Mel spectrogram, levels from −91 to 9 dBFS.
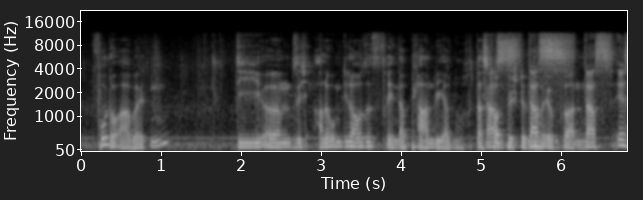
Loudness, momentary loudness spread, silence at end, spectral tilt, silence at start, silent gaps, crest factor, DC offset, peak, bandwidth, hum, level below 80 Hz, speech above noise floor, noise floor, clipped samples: -28 LUFS; 11 LU; 0 s; -5 dB/octave; 0 s; none; 20 dB; under 0.1%; -8 dBFS; 12 kHz; none; -58 dBFS; 21 dB; -48 dBFS; under 0.1%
